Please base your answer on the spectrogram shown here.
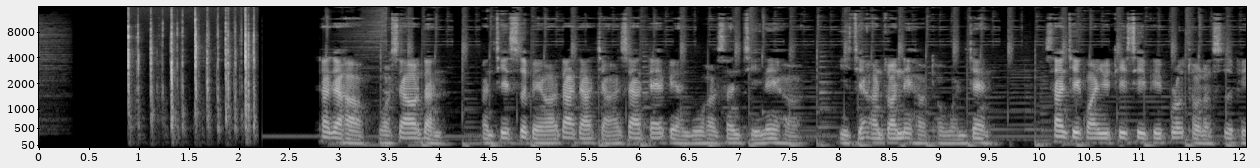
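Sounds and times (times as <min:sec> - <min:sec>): rapid keyboard typing: 0:00.9 - 0:02.2
intro music: 0:02.2 - 0:11.8.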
